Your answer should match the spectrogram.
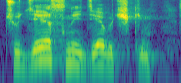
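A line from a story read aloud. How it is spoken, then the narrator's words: Sighing. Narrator (Russian): сказал он, вздохнув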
